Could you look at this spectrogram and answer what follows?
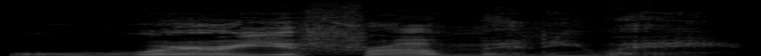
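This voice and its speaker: A man voicing a kindly, motherly female raven in a storybook, soft-spoken and sympathetic. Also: sits high, sing-song, unhurried, slightly rough, no room sound, dull audio, pitched above the performer's own voice, exaggerated voice. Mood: astonished. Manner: soothing, softly spoken.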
